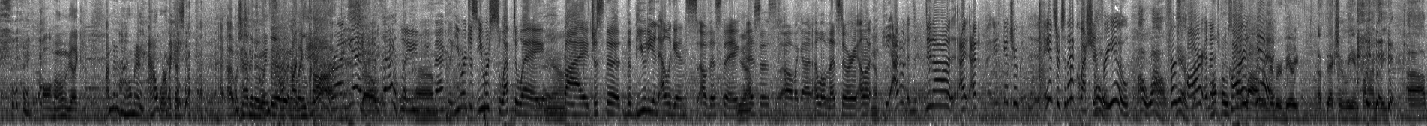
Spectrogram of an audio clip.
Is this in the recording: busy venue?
yes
